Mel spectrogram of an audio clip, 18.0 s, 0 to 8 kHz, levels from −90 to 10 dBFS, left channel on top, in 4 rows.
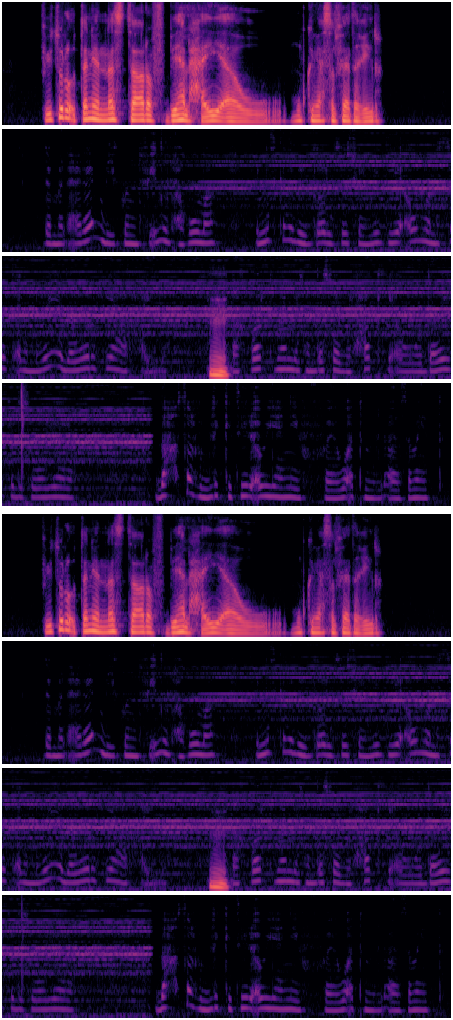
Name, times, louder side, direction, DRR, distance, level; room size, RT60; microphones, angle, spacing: voice 1, 0.4-3.8 11.1-11.2, left 5 dB, 55° left, 0.4 m, -21 dB
voice 2, 4.9-10.7 11.0-14.3 14.5-14.7 15.0-17.8, left 1 dB, 20° left, 7.6 m, -58 dB
sound 1, 5.9-15.0, equal, ahead, 6.3 m, -54 dB
head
